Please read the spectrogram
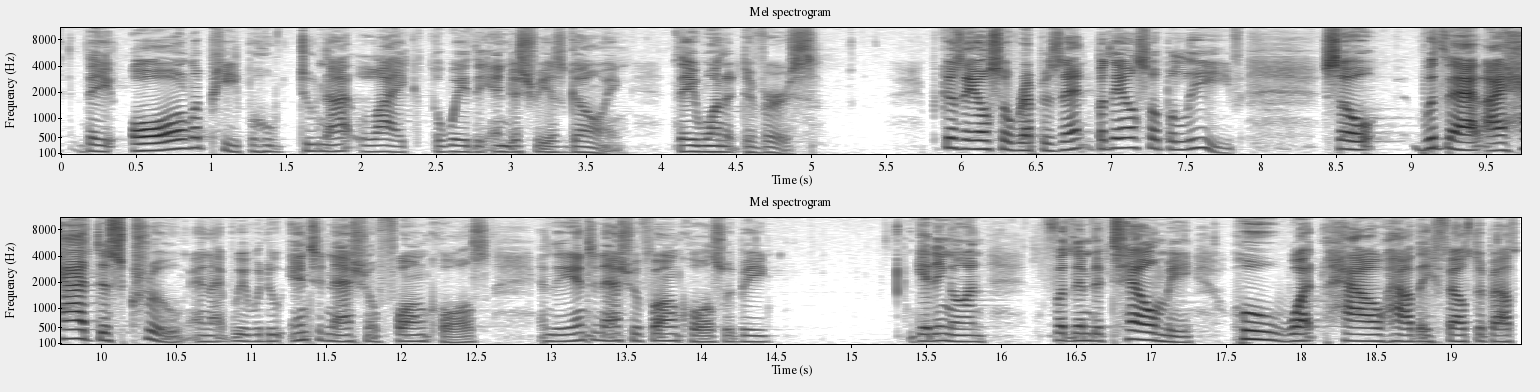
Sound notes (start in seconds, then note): none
